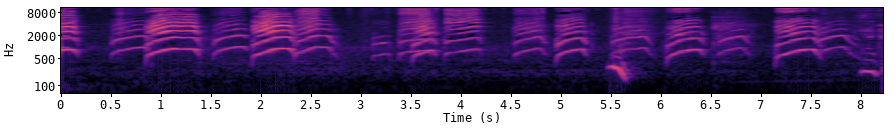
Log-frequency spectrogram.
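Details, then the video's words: First visit by screaming juvenile Australian magpies begging for food, the cautious adult male present; dense run of harsh, arched harmonic squawks from more than one bird, with a brief low grunt midway. "screaming hungry juvenile Magpies"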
